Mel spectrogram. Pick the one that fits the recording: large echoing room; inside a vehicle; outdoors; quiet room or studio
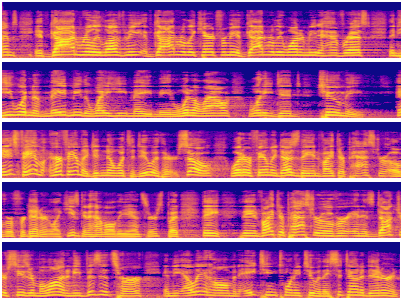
large echoing room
